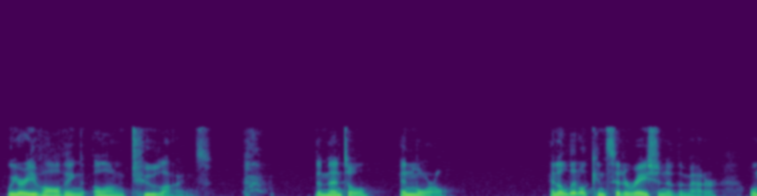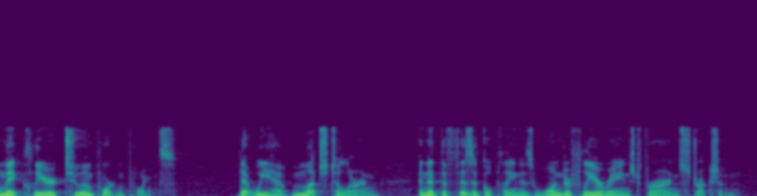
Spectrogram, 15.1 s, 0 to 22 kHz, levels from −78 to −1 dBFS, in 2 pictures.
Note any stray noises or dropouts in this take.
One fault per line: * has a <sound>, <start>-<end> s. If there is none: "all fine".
* has a cough, 2.4-2.8 s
